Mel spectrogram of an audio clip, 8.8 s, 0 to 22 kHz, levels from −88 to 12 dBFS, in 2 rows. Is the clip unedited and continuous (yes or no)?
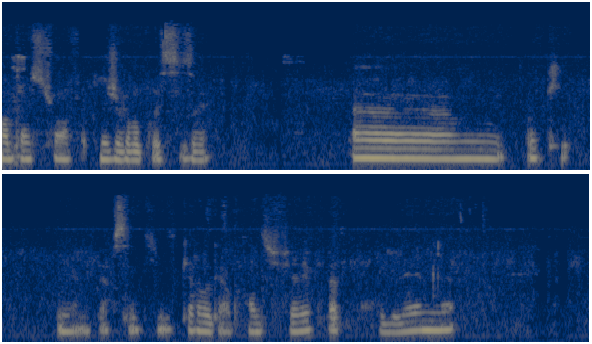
yes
